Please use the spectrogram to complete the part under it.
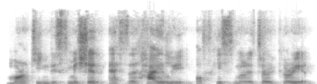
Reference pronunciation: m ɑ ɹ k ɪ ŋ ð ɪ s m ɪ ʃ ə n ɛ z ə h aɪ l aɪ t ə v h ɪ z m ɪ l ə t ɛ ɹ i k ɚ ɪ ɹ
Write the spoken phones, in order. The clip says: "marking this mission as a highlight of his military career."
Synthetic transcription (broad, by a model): m ɑ ɹ k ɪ ŋ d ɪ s m ɪ ʃ ə n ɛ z ə h aɪ l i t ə f h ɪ s m ɪ l ə t ɛ ɹ i k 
